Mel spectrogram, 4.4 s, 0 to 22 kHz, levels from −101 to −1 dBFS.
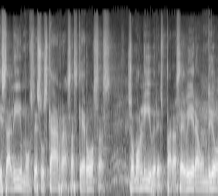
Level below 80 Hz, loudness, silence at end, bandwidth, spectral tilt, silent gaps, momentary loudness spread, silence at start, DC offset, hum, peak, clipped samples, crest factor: -48 dBFS; -17 LUFS; 0 s; 18 kHz; -4.5 dB/octave; none; 6 LU; 0 s; under 0.1%; none; -2 dBFS; under 0.1%; 14 dB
